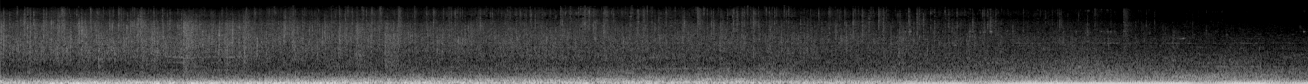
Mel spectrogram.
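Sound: explosion rumble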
